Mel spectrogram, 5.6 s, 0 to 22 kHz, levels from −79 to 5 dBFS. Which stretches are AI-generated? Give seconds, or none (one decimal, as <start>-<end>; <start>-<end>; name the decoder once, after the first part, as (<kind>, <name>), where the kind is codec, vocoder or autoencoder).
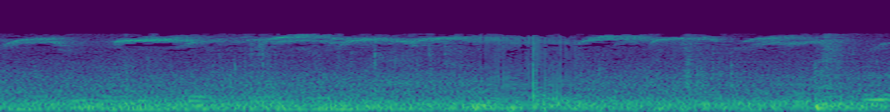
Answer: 3.0-3.6 (vocoder, BigVGAN v2)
